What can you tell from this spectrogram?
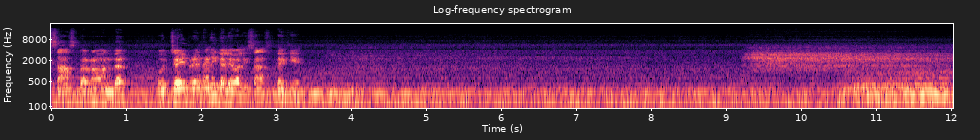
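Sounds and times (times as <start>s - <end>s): steady low hum: 0.0s - 12.0s
slow throat breathing: 3.4s - 12.0s
hissing breath: 9.2s - 12.0s.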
